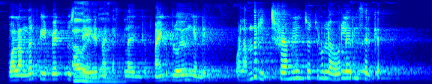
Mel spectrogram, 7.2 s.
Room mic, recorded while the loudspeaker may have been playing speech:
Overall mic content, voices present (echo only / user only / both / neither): both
